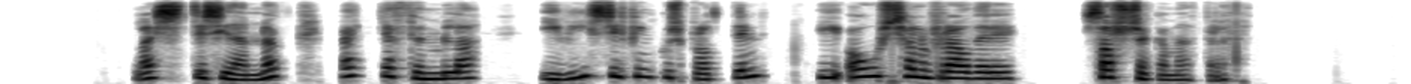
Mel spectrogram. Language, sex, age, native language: Icelandic, female, 30-39, Icelandic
